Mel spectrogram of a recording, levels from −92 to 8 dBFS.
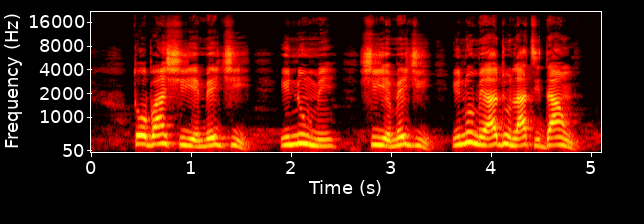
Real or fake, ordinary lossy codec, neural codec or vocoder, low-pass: real; none; none; 19.8 kHz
